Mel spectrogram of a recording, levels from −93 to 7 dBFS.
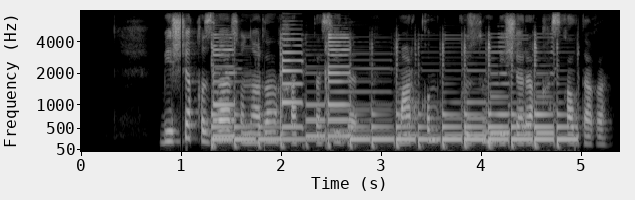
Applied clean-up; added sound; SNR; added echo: none; Electric guitar; -4 dB; none.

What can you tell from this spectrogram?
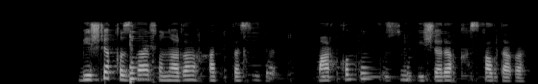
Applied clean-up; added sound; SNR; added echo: neural mask model DeepFilterNet 3.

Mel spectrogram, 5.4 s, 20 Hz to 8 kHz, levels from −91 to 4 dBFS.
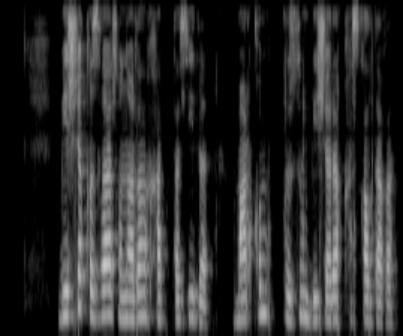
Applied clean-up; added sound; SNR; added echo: neural mask model Resemble Enhance denoiser.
